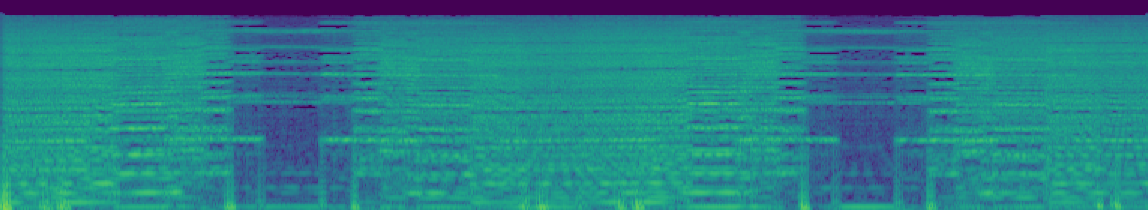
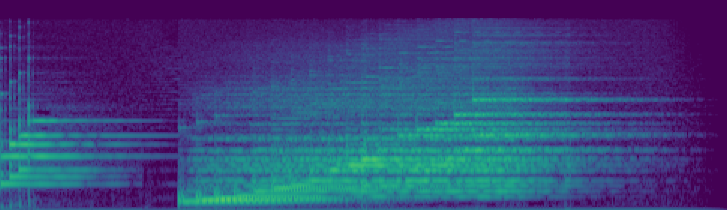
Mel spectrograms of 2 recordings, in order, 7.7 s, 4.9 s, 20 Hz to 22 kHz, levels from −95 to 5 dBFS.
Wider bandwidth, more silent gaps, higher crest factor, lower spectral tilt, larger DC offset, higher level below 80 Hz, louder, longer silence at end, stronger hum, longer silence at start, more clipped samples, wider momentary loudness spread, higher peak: about the same, 16 kHz vs 15.5 kHz; neither; about the same, 16 dB vs 16 dB; second, -1.5 dB/octave vs -4 dB/octave; second, under 0.1% vs 0.1%; first, -36 dBFS vs -72 dBFS; first, -19 LUFS vs -28 LUFS; second, 0 s vs 0.65 s; neither; about the same, 0 s vs 0 s; neither; second, 9 LU vs 17 LU; first, -6 dBFS vs -14 dBFS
